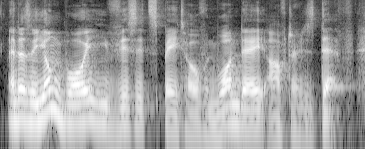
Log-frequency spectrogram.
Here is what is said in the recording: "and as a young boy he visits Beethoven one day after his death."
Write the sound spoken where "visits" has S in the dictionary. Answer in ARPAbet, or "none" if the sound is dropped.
S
